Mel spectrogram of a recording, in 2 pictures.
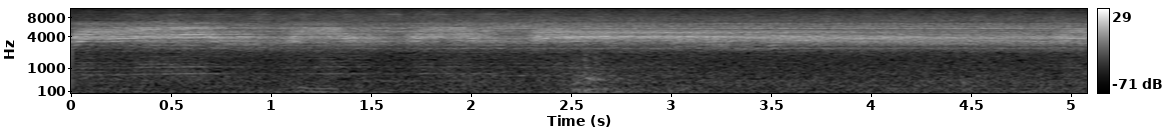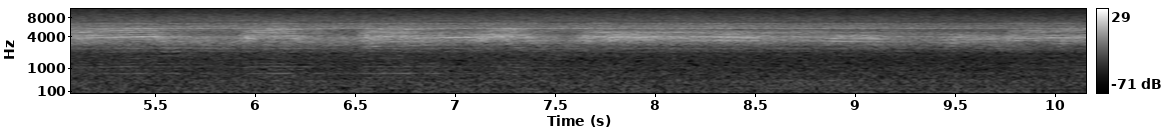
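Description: A dense chorus of chirping insects, like crickets, played as a theatre sound effect; it starts suddenly and holds steady and high-pitched.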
